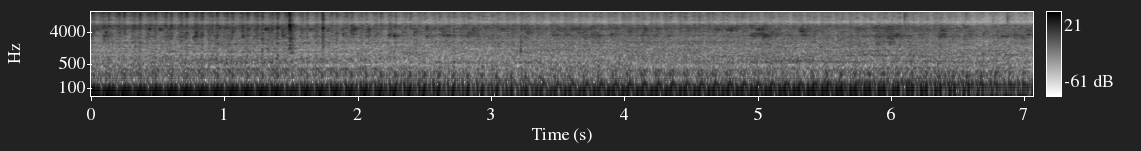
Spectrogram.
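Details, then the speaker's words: 1990 Ford Econoline van six-cylinder, parked, just started: lumpy, loping idle with uneven beats about three per second, irregular stumbles, not firing on all six; rough idle misfire, needs tune-up. "it's running it's running it's actually running not running in all six but it's running"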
